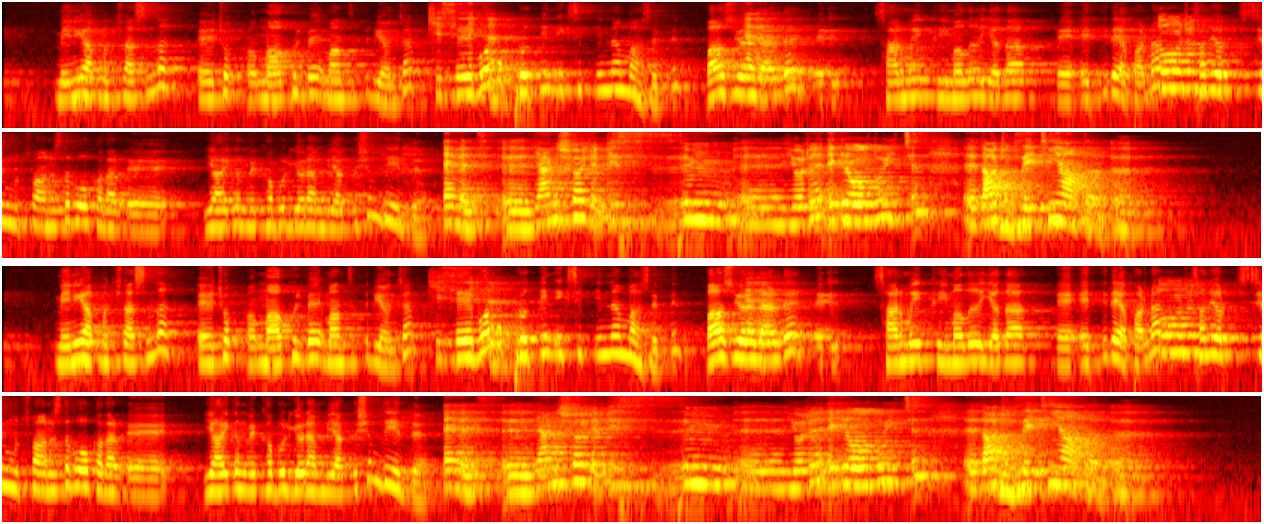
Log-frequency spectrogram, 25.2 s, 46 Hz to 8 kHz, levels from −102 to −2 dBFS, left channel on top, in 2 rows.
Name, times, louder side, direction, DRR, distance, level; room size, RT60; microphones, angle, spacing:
voice 1, 0.5-1.7 1.9-4.1 4.5-6.8 7.0-8.4 8.8-10.2 10.5-11.6 12.0-14.2 14.6-16.9 22.6-22.9, right 3 dB, 55° right, 9 dB, 0.7 m, -31 dB
voice 2, 4.3-4.9 7.4-7.6 11.6-11.9 17.0-23.9, left 2 dB, 25° left, 1 dB, 2.3 m, -29 dB
21.5 x 12.0 x 4.5 m, 1.4 s
head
